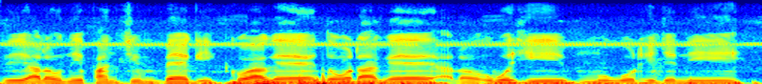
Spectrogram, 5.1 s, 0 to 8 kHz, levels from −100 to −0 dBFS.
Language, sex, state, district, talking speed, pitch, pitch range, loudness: Chakma, male, Tripura, Dhalai, 165 wpm, 125 Hz, 125-130 Hz, -18 LUFS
